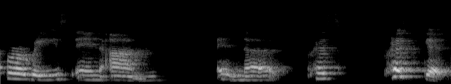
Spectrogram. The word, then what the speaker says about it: Prescott: I signed up for a race in Pres- Prescott. That's how they say it. I used to say Prescott. It's Prescott, Arizona.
